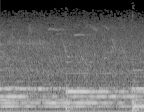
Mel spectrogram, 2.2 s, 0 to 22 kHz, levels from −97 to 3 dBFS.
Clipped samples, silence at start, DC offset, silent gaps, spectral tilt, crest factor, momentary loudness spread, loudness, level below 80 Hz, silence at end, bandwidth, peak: under 0.1%; 0 s; 2%; none; -5.5 dB/octave; 12 dB; 5 LU; -20 LUFS; -40 dBFS; 0 s; 15 kHz; -8 dBFS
